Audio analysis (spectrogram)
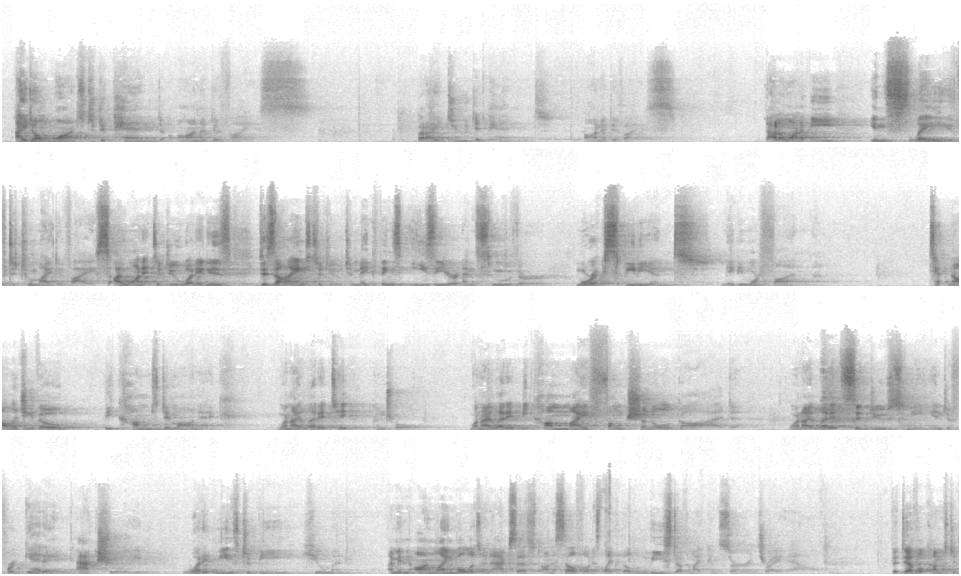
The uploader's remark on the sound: Recorded live at the 10:00 am service on the First Sunday of Lent.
